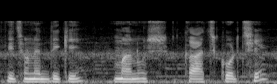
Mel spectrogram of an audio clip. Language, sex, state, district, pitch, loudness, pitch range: Bengali, male, West Bengal, Cooch Behar, 125 Hz, -18 LUFS, 120-130 Hz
